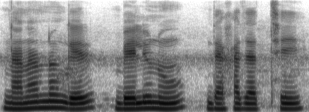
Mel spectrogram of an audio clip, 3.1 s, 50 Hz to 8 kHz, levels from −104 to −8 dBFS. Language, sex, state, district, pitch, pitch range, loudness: Bengali, male, West Bengal, Alipurduar, 145 Hz, 145-160 Hz, -16 LUFS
